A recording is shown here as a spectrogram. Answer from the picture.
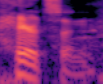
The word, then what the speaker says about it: Herzen: Because his name is German, so it's Herzen.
